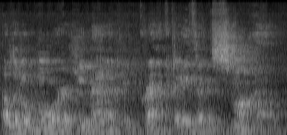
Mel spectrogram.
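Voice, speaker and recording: A man's voice: low-pitched, steady tone, normal speed, a little mellow. A man narrating fiction live to an audience in a dramatic storytelling style. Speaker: audiobook narrator reading to an audience. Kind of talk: dramatic live fiction reading with character voices. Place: live meetup room with audience. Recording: echoey noisy room, recorded from far off. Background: audience laughter and room noise.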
